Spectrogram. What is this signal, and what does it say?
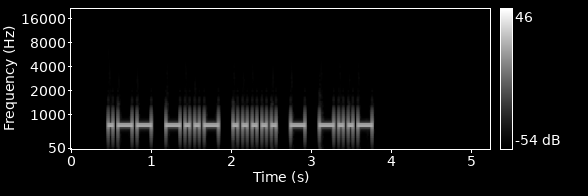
Morse code, heard as a keyed tone, about 20 wpm, 700 Hz. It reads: WX5TX
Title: USA Call Signs - 5 Characters - Repeated 3x - 20wpm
